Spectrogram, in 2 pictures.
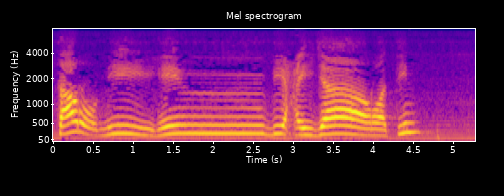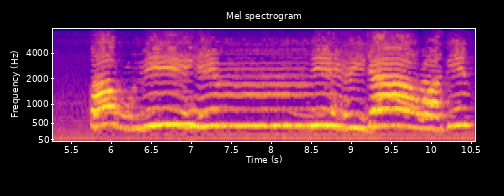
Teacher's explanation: اب میم ساکن کے بعد با آ رہا ہے، یہ قاعدہ آپ پڑھ چکے ہیں کہ جب میم ساکن کے بعد با آ جائے تو اسے اخفائے شفوی کہتے ہیں، یہاں ایک الف کے برابر آواز ٹھہرتی ہے۔ بحجارہ را کے اوپر زبر ہے اس لیے اس کو پر پڑھیں گے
